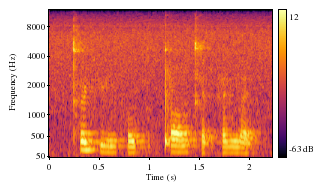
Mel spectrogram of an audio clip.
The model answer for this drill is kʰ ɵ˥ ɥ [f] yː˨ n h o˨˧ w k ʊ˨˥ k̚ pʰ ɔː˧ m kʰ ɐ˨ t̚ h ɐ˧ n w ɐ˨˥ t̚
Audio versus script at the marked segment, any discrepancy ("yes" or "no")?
yes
